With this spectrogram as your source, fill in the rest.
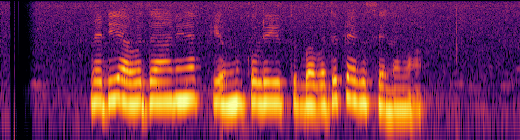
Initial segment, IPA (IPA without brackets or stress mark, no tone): ʋ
